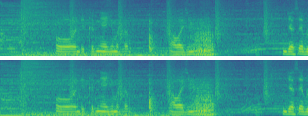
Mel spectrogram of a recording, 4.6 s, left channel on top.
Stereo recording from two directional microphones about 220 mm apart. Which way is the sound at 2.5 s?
Centre (ahead or behind).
